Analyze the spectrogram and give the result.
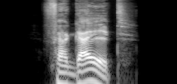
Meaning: first/third-person singular preterite of vergelten
- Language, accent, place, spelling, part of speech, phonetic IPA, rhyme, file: German, Germany, Berlin, vergalt, verb, [fɛɐ̯ˈɡalt], -alt, De-vergalt.ogg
